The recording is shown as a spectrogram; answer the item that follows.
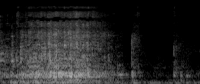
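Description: A rapid rattling, scraping noise lasting about a second, starting suddenly and fading, followed by a couple of faint knocks.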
